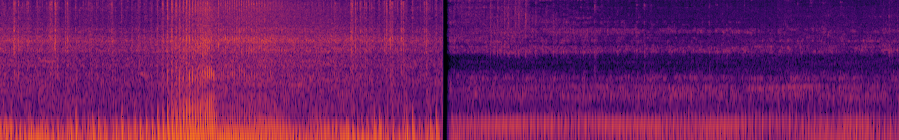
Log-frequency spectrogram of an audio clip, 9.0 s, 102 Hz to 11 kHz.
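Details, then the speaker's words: 1950s Panhard Dyna X86 Sprint air-cooled twin heard from the back: loud revving after start, then steady low even idle with coarse agricultural beat; rough-sounding but healthy. "let's start her up because i want you to hear how she sounds it's quite agricultural but honestly she's really grown on me"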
